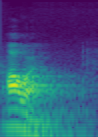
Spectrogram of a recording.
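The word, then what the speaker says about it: hour: First word हमारा आवर, आवर, हम इसको आवर बोलते हैं, लेकिन यहाँ पर R जो है वो साइलेंट होता है, ठीक है, आवर, इसलिए मैंने इसको ब्रैकेट में लिखा है।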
